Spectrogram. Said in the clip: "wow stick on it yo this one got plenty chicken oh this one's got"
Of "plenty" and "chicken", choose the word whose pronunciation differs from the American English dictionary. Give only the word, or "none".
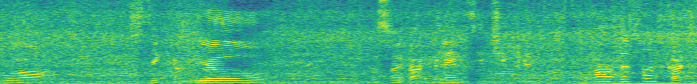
plenty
